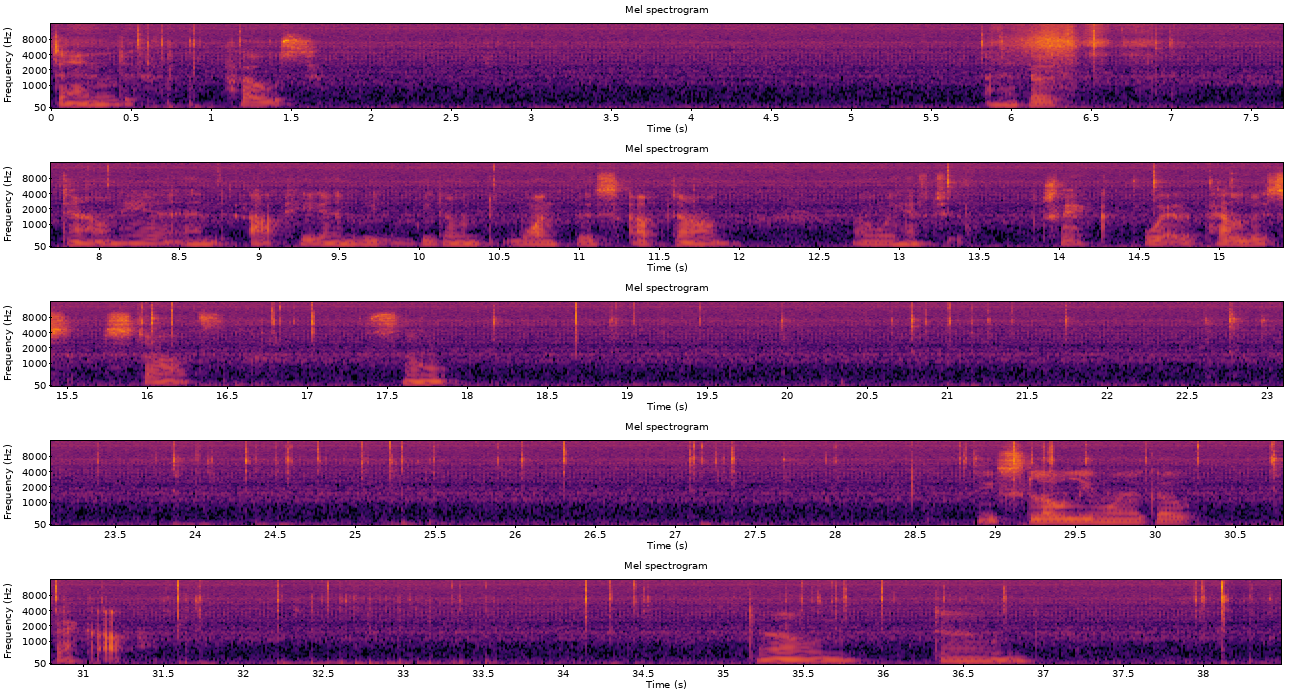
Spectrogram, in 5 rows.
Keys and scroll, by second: 0.7 alt+a, 16.4 Up, 18.9 Up, 20.9 Up, 23.6 Up, 24.2 Up, 25.2 Down, 27.1 Up, 30.8 Up, 31.6 Down, 32.2 Down, 35.4 Up, 36.4 Up, 38.1 Down.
